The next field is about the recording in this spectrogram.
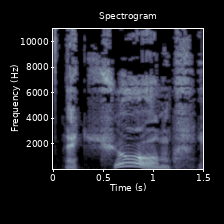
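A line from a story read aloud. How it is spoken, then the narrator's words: Sincerely surprised. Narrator (Russian): искренне удивился коронованный карлик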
